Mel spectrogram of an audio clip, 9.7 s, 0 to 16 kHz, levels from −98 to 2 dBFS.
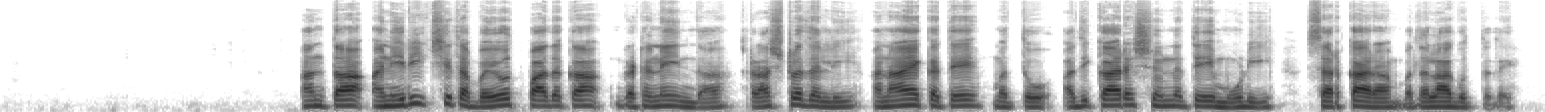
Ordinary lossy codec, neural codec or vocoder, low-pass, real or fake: Opus, 32 kbps; none; 14.4 kHz; real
